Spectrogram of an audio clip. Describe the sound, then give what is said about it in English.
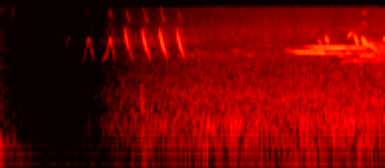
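A short series of four or five quick, bright bird chirps rings out after a moment of silence, followed by more high twittering calls over a soft outdoor hiss of forest ambience. “This is a forest. There are lots of birds hiding in its trees.”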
